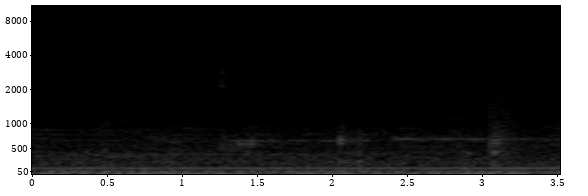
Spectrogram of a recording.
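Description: A young man slurps a drink from a mug.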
